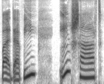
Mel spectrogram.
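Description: A woman storyteller reading a classical tale aloud in a steady, formal way, stepping out now and then for casual asides. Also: on the high side, no echo, clean studio sound. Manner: steady, formal reading; chatty when commenting.

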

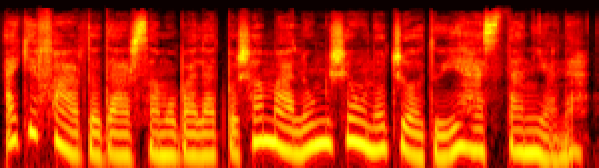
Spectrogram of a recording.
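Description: A storyteller voicing an eager, cheerful young schoolgirl, raising the voice into a lighter, excited tone in a children's storybook reading. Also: medium pitch, no room sound, clean studio sound, natural voice.

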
